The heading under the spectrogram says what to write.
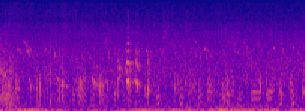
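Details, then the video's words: Hens clucking, short choppy clucks overlapping in a busy flock with a low rumbling background; no clear crow stands out. "Chicken Sounds Noises Hens Clucking Roosters Crowing"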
